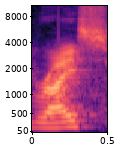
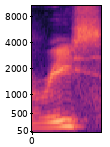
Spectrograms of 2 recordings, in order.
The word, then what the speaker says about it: Riis: The next person is going to be Jacob Riis, or Reese, however you want to pronounce it.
